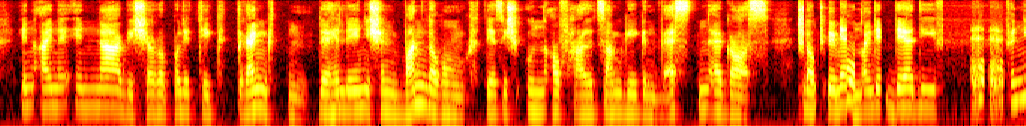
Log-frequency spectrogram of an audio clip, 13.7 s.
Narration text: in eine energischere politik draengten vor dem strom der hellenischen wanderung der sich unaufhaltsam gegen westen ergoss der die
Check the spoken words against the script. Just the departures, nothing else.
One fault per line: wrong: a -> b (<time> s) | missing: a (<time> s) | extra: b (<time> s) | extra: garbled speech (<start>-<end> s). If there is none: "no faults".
missing: vor dem strom (4.1 s)
extra: garbled speech (10.6-11.8 s)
